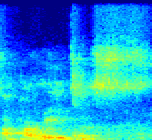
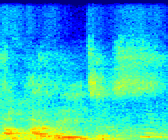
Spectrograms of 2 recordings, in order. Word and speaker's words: apparatus: Well, both of you are wrong. It's apparatus. It is the A for me. It's apparatus. You can check the British pronunciation.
